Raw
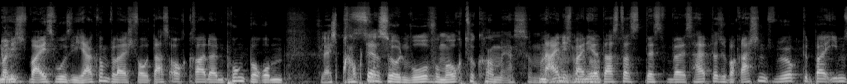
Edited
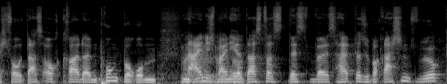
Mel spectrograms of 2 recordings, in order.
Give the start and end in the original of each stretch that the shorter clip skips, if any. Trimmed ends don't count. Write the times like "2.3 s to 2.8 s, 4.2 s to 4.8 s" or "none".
3.1 s to 5.4 s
